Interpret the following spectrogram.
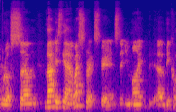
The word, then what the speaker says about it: ayahuasca: You pronounced it perfectly, by the way. Ayahuasca.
